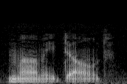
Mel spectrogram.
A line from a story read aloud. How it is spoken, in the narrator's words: murmured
